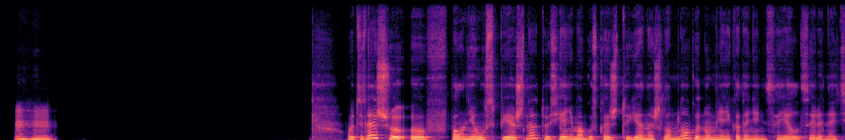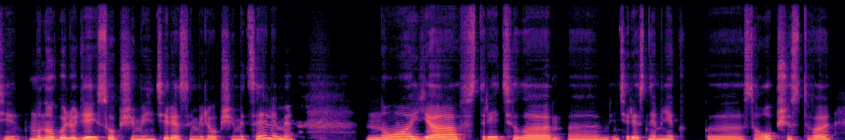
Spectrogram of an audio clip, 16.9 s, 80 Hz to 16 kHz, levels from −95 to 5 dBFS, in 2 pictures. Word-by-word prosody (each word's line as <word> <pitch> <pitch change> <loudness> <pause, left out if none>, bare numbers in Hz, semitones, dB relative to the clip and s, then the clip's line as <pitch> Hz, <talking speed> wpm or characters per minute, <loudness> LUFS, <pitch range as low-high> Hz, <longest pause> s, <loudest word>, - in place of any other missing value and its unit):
Мгм. 215 -4 +1 2.9
Ой, 225 -2 +1
ты 225 - -4
знаешь, 350 +5 +3
э, 225 -1 +7
вполне 235 +1 0
успешно. 215 +7 +1
То 280 - -2
есть 225 +1 -3
я 235 - +5
не 235 - +1
могу 230 0 +1
сказать, 225 -3 0
что 210 0 -4
я 210 0 +3
нашла 205 0 -1
много, 265 +3 +1
но 195 - 0
у - - +1
меня 190 -1 +1
никогда 190 +1 -1
не 180 0 -1
не 180 - -3
стояло 170 -3 -3
цели 185 +4 -2
найти 165 0 -6
много 195 +3 +3
людей 185 +4 +4
с 215 - -8
общими 185 -1 -2
интересами 180 -1 -2
или 170 - -5
общими 175 0 -4
целями. 250 - -1 0.7
Но 230 +9 +1
я 240 +2 +4
встретила, 215 -6 -2
э, 190 - -6 0.4
интересные 205 -1 -2
мне 185 0 -1
к 175 - -28 0.2
э, 170 -2 -4
сообщества 190 - -3
205 Hz, 155 wpm, -22 LUFS, 185-230 Hz, 2.9 s, э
